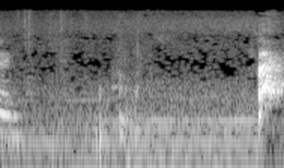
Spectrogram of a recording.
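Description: A dog gives a single sharp, loud bark near the end, following a stretch of quiet room tone with people talking.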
